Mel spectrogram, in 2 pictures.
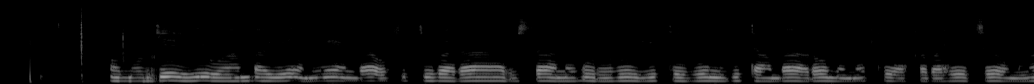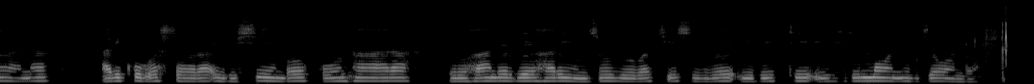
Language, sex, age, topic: Kinyarwanda, female, 25-35, agriculture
